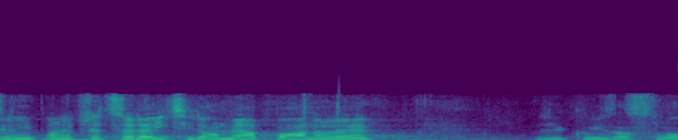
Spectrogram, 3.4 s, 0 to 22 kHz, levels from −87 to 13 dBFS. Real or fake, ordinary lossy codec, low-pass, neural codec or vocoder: real; AAC, 32 kbps; 7.2 kHz; none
